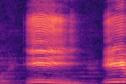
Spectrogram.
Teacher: আচ্ছা দেখো, হর্ষই ঠোঁটের কুঞ্চন অকুঞ্চনের দিক থেকে হচ্ছে প্রসারিত। ই ই উচ্চারণ করলেই আমাদের ঠোঁট প্রসারিত হচ্ছে ই, এবং জিহ্বা একটু সম্মুখের দিকে এগিয়ে আসার একটা প্রবণতা, মানে উচ্চারণটা সম্মুখের দিকে হচ্ছে।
